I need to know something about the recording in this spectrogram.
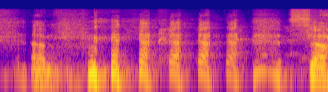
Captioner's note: laughter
